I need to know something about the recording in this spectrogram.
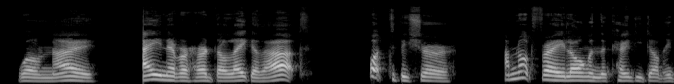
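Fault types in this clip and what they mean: Clipped start after a pause: at 1.39 to 1.43 s and again at 5.01 to 5.05 s, speech bursts out of silence with its opening sounds missing, about 43 ms lost the first time and 37 ms the second. Each follows a pause of roughly half a second (0.46 s and 0.52 s), long enough for the output device to drop into a sleep state, and the time it needs to wake or relock swallows the onset.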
